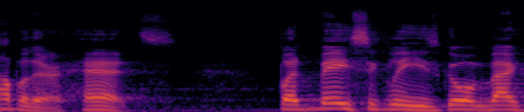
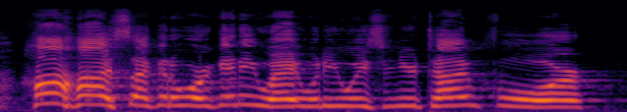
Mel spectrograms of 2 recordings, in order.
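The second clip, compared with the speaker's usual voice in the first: mock gloating; 8 semitones higher, 5 dB louder than usual.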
